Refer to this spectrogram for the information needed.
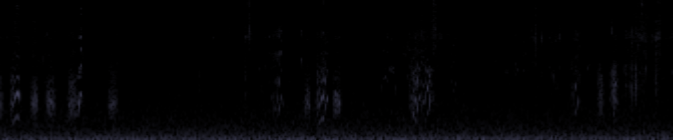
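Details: Grey-crowned Babblers in a small group at a backyard pond, calling with scattered quick slurred notes and brief chatters spread over several seconds above a constant low hum.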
